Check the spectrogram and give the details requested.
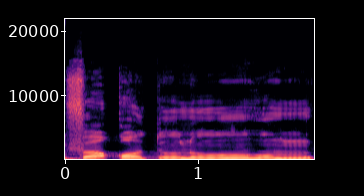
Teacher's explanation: قاف کو موٹا ادا کرنا ہے، تا کو باریک پڑھنا ہے، لو و مدہ ہے، ہم میم ساکن کا یہاں ملانے کی صورت میں اظہار ہوگا، غنہ نہیں کریں گے۔ وقف کی صورت میں میم ساکنہ کو ہلانا نہیں ہے، ٹھیک ہے، میم ساکن کو ہلانا نہیں ہے، نہ وقف کی صورت میں اور نہ ہی ملانے کی صورت میں۔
